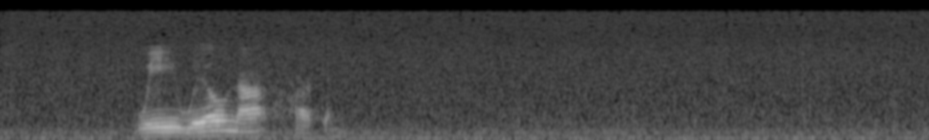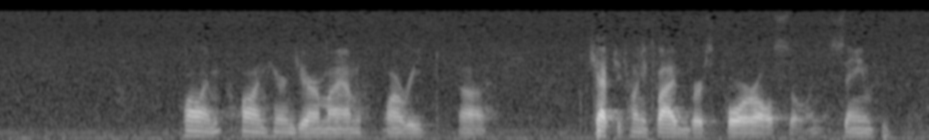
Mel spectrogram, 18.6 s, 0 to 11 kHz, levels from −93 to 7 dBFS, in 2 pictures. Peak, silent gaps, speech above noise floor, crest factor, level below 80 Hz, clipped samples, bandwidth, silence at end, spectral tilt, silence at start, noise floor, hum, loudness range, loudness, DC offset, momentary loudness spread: -2 dBFS; none; 23 dB; 26 dB; -52 dBFS; under 0.1%; 8.8 kHz; 0 s; -5.5 dB/octave; 0.1 s; -47 dBFS; 60 Hz at -55 dBFS; 23 LU; -25 LUFS; under 0.1%; 25 LU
